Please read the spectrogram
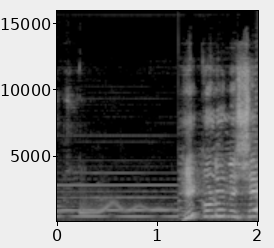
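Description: Live folk protest music: a held steady note sounds under a faint wavering voice. A little past halfway there is a quick upward swoop, and then a voice starts singing with a wavering tone.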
